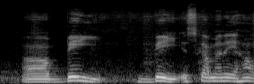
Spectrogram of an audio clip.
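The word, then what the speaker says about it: Baiae: बेई इसका मैंने यहां उच्चारण भी दिया हुआ है।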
